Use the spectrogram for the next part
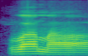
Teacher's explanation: اور وقف بالاسکان۔ واو زبر وا، میم الف زبر ما، وما، یہاں میم کو ہم ایک الف تک کھینچ کر پڑھیں گے کیونکہ یہاں الف مدہ ہو رہا ہے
